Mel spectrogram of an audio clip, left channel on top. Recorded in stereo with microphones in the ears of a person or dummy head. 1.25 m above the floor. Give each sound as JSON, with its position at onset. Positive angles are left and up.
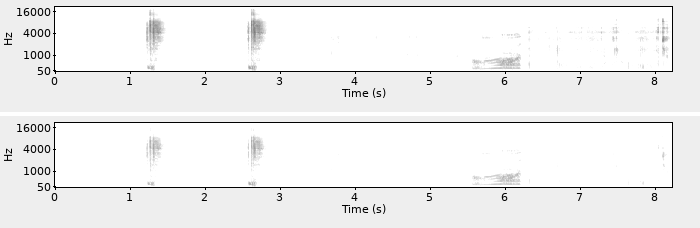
{"t": 1.2, "sound": "dripping", "side_deg": 20}
{"t": 3.7, "sound": "chewing", "side_deg": 10}
{"t": 6.3, "sound": "chewing", "side_deg": 65}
